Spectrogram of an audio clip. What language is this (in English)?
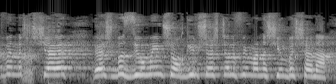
Hebrew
